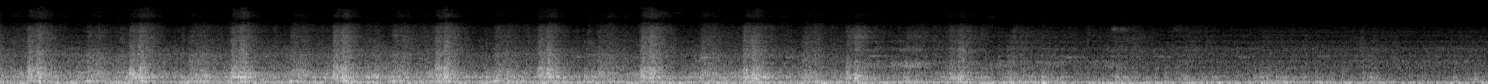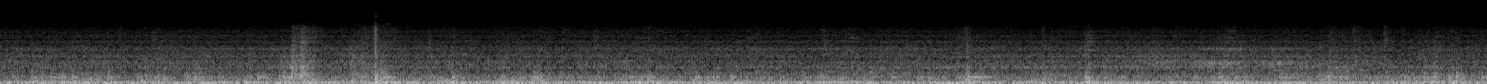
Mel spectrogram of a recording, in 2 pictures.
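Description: Electric commuter train running, heard from the driver's cab: a steady low rumble with rhythmic wheel clacks over rail joints at about two a second that fade out about ten seconds in, and a double click about eighteen seconds in.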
